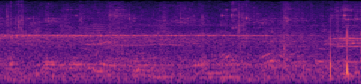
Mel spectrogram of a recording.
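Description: A toddler's light footsteps in sneakers on paving stones, over faint background voices of people nearby.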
